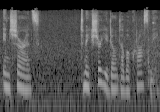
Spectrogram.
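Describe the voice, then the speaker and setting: A woman's voice: fairly low pitch, moderate pace, a little hiss or hum, lightly acted. An actress voicing a confident, flirtatious female spy in a video game cutscene, teasing and breezy. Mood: coy. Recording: faint music under the dialogue.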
